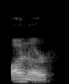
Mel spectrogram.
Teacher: la palabra se pronuncia honor, la H es muda. Entonces, mi primer sonido es vocálico.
